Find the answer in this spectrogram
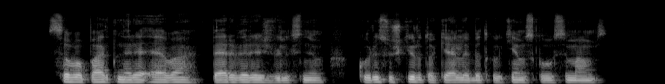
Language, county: Lithuanian, Šiauliai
